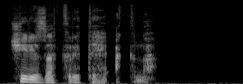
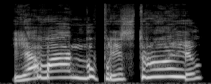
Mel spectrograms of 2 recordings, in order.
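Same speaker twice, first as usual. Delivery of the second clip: very high, loud, slow shriek; terrified shouting; 10 dB louder, much slower than usual. A narrator's reading. Bloodied informer defending himself, terrified high shriek. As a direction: shriek it out in panic. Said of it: "стуча зубами, кричал окровавленный Магарыч".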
